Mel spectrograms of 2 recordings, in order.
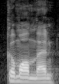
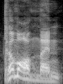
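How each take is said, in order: First: Mild, friendly invitation; cute. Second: Louder, higher irritated order; angry. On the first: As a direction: say it too nicely. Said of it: "But he didn't say, "I've said that cute". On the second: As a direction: order them in angrily. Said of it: "he was angry about it". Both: Retold or imitated.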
